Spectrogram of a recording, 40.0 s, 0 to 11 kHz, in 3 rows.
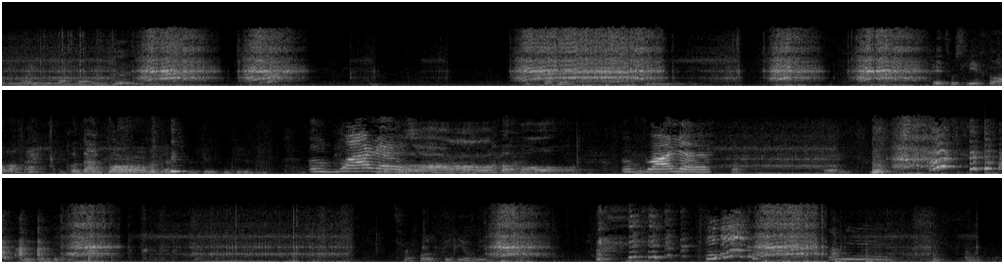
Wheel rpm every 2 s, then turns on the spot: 40, 40, 0, 70, 50, 40, 0, 0, 0, 0, 0, 20, 10, 10, 20, 10, 20, 0, 50, 20.
8-10 22-24 28-32 36-40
